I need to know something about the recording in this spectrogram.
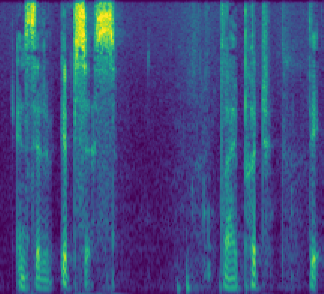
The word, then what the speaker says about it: ipsis: I had to retake my Mass exam because I said ipsis instead of ipsis. Because the accent is never on the last syllable in Latin.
